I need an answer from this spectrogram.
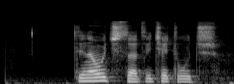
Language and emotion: Russian, angry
